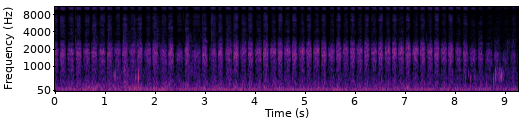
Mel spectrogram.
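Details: French Bulldog litter scene with nursing newborn puppies; rhythmic, raspy panting breaths repeat about three to four times a second, evenly and without pause, over a faint low hum.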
